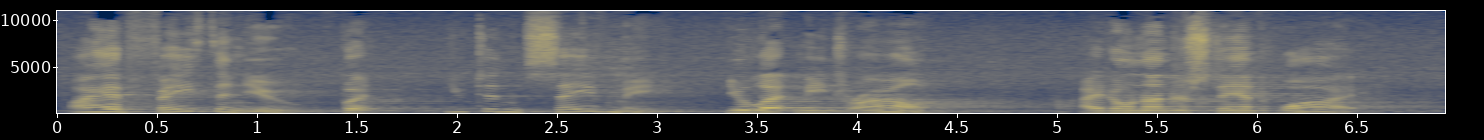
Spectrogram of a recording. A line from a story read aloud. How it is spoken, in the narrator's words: he exclaimed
